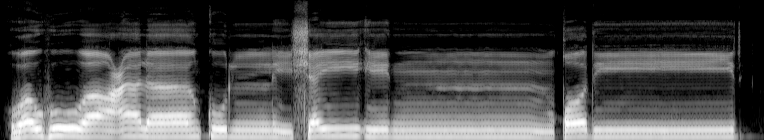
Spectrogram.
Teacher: قاف کو موٹا پڑھیں گے، قاف حروف مستعلیہ میں سے ہے اور را کو یہاں پر باریک پڑھا جائے گا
